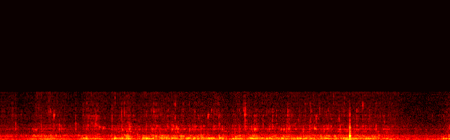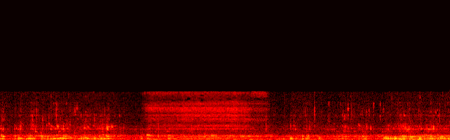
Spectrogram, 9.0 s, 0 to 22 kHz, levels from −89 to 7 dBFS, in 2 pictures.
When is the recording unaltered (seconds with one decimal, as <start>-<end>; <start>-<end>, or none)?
1.8-2.9; 4.0-5.3; 7.0-9.0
